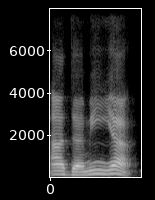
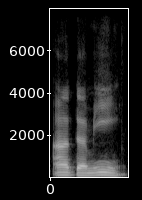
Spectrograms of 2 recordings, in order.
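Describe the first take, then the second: First: The word ends with a final short vowel. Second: The final vowel is dropped at the stop. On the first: This is the full reading within the sentence. "sebenarnya bacanya adamiya" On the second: This is the form used when pausing at the end. "saya matikan adami karena wakaf jadi mati"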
